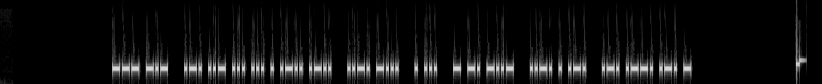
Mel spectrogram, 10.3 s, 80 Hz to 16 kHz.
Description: Morse code, heard as a keyed tone, about 37 wpm, 700 Hz. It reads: OK RUSSELL FB ES TNX FER RPRT
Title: Practice QSO - Exchange 2 - Info - 40wpm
